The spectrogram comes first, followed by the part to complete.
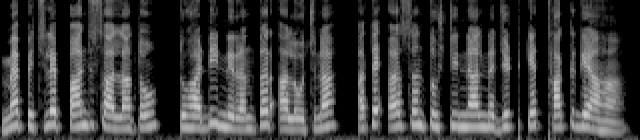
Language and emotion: Punjabi, disgusted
